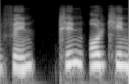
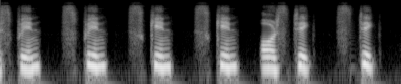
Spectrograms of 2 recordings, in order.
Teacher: अंग्रेजी भाषी शब्द के आरंभ में पटक ध्वनियों का उच्चारण फ, ठ और ख करता है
